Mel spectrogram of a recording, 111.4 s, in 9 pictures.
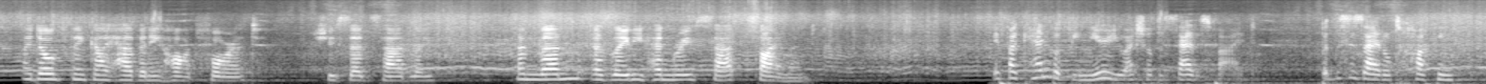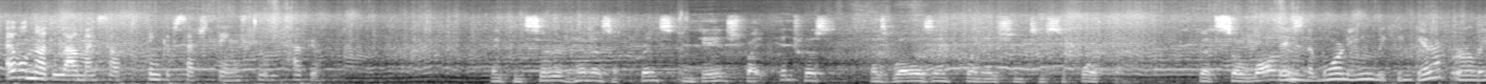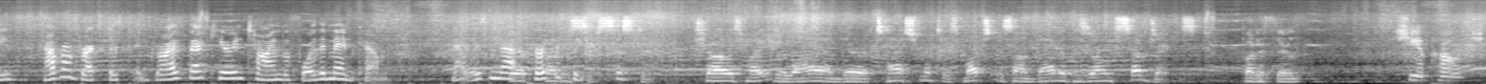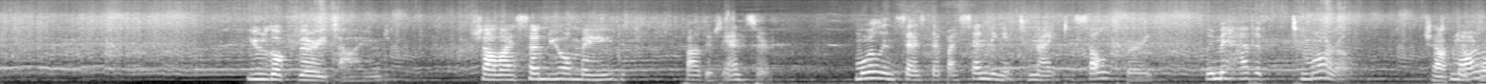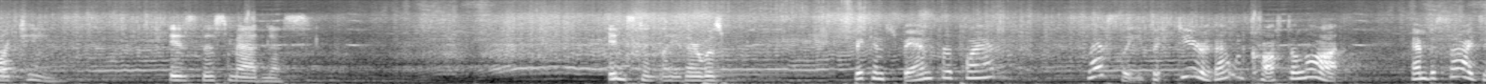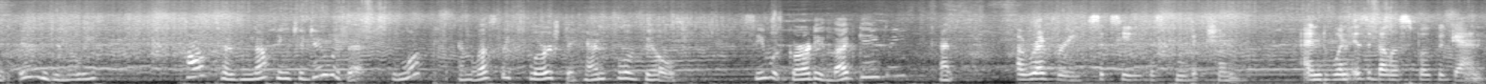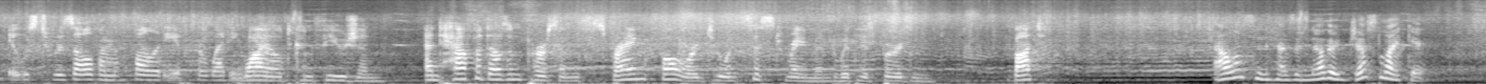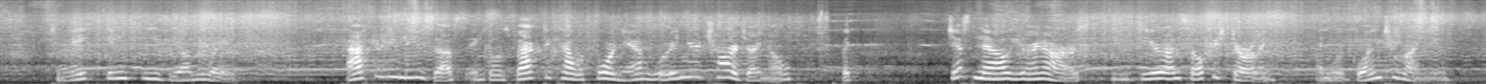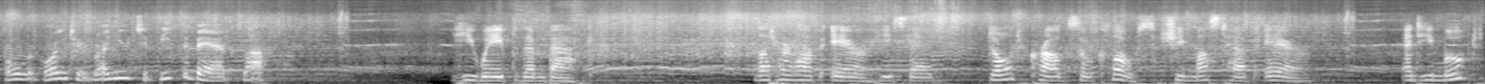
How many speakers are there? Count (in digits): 4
